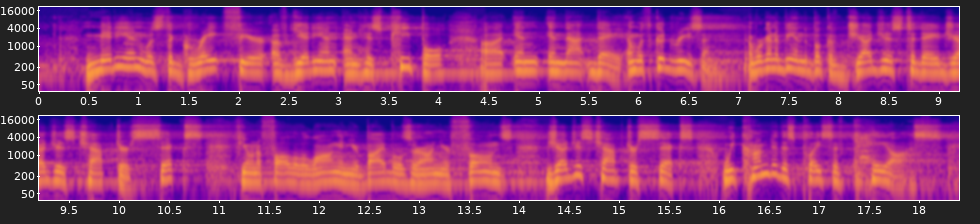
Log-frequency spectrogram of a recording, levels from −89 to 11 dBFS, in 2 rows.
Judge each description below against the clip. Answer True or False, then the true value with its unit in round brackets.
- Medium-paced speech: True (185 wpm)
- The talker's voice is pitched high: False (140 Hz)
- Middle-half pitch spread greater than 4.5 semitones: False (3.7 semitones)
